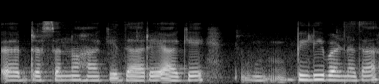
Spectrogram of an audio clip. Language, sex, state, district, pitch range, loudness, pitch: Kannada, female, Karnataka, Raichur, 185-200 Hz, -16 LUFS, 190 Hz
